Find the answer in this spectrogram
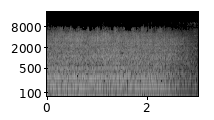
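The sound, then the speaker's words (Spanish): A ship sailing on the open sea gives a steady, broad rumble of engine and rushing water that holds at an even level and eases off slightly near the end. “El barco navega en alta mar.”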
